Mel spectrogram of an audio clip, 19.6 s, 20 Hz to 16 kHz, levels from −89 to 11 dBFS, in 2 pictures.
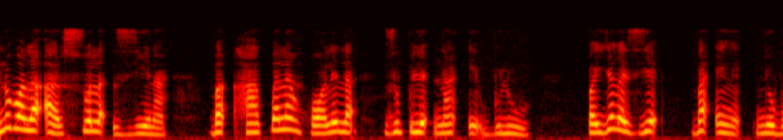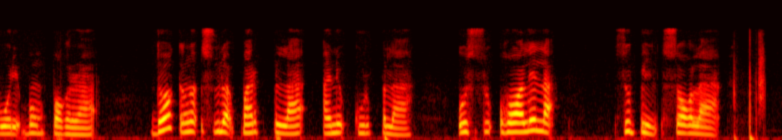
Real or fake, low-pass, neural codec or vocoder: real; 7.2 kHz; none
